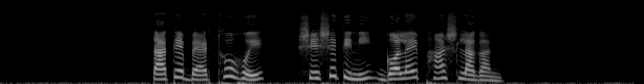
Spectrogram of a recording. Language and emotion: Bengali, neutral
